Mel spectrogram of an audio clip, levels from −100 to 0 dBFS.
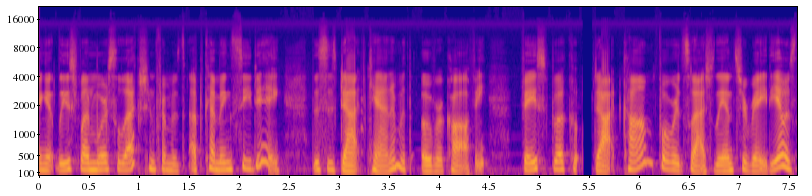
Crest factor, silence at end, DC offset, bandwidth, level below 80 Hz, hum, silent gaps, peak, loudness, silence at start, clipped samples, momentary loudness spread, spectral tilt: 18 dB; 0 s; under 0.1%; 15 kHz; -60 dBFS; none; 5.44-5.52 s; -8 dBFS; -25 LUFS; 0 s; under 0.1%; 6 LU; -6 dB/octave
